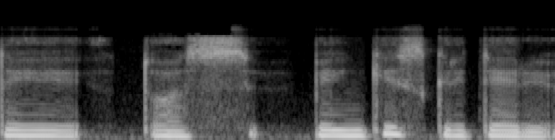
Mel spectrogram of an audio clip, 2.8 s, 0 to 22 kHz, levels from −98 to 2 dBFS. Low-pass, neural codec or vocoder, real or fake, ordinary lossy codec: 7.2 kHz; none; real; Opus, 32 kbps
